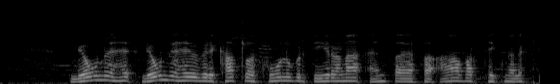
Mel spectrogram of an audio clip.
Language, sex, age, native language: Icelandic, male, 30-39, Icelandic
